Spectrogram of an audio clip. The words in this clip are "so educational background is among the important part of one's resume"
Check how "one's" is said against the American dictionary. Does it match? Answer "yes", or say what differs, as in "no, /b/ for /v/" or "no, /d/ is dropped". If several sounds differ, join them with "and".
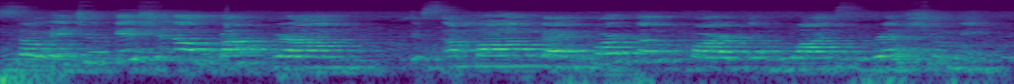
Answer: no, /z/ is dropped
